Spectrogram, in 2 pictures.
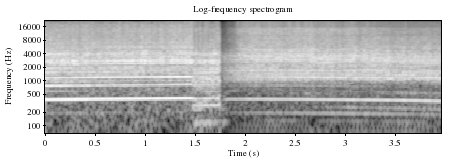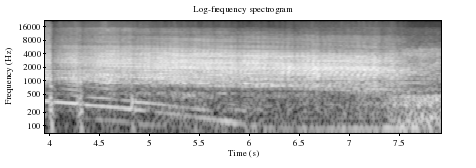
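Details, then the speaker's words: Fully built supercharged Acura NSX, freshly tuned, about 450 whp: sharp rev with clean blower whine, then smooth even fall with no misses or rattles; rowdy, unique-toned, healthy normal revving. "Yep. This thing is rowdy. Sounds good. Dude, sounds fantastic. It's got a unique tone to it."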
